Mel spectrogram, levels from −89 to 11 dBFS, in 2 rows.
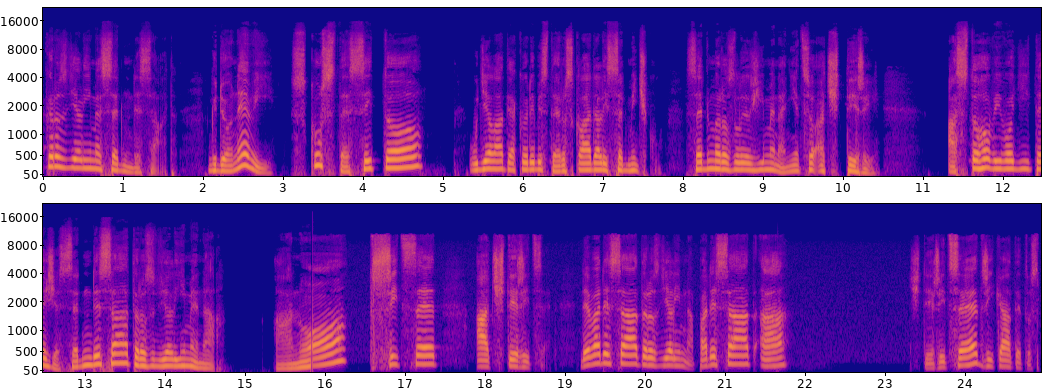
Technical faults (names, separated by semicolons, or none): input switched to a poorer device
